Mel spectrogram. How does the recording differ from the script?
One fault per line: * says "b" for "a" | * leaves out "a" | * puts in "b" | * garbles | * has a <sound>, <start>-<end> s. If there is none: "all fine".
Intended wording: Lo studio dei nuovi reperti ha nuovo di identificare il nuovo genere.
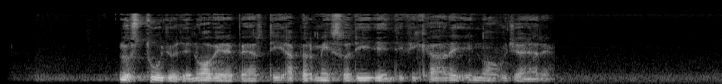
* says "permesso" for "nuovo"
